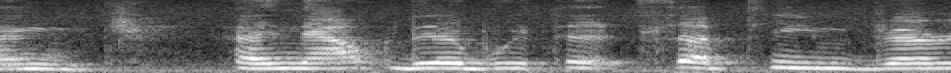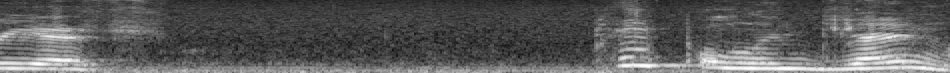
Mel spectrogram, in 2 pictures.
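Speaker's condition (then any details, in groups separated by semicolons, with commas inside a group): Cerebral palsy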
